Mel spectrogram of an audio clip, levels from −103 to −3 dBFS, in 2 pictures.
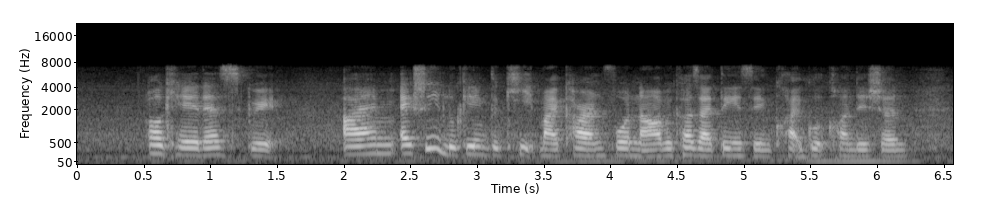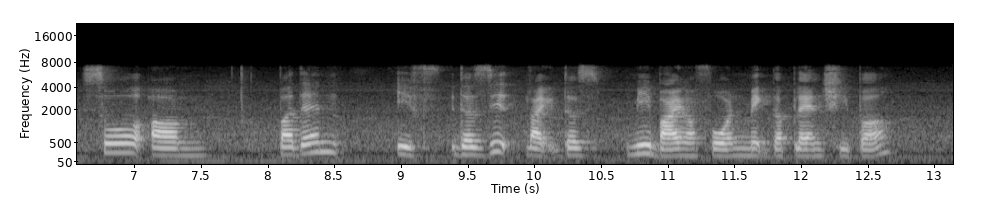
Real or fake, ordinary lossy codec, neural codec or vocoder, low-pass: real; Opus, 64 kbps; none; 7.2 kHz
